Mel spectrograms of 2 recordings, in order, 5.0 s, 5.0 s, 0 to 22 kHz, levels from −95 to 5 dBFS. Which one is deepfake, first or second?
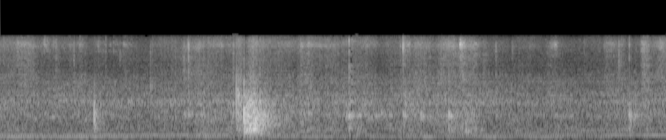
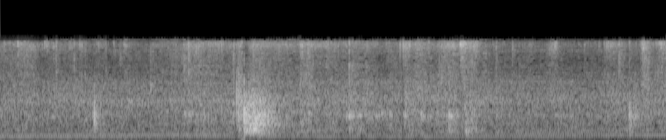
first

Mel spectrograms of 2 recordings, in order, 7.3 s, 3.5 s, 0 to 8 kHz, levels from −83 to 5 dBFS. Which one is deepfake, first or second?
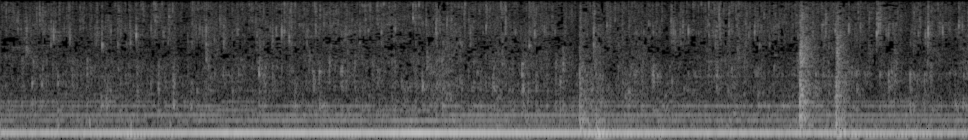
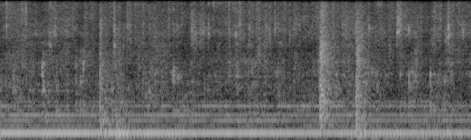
second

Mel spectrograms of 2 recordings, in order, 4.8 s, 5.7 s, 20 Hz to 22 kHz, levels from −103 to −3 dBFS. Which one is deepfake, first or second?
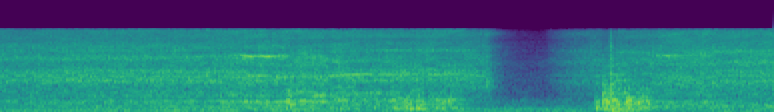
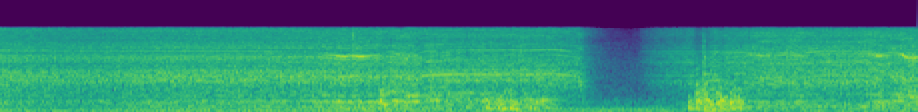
first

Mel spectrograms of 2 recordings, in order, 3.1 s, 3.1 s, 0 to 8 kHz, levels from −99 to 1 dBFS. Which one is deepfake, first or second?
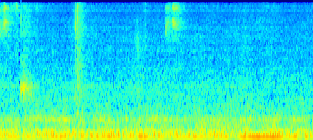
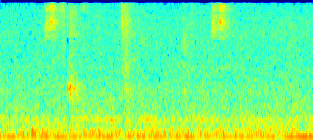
first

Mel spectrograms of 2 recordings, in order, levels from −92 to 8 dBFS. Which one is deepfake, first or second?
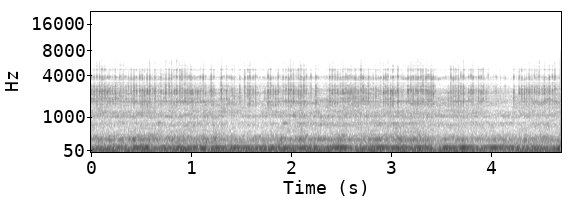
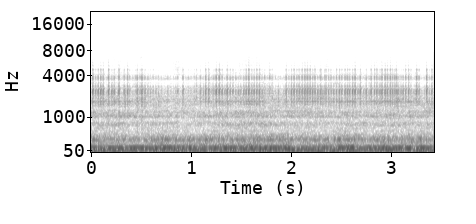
first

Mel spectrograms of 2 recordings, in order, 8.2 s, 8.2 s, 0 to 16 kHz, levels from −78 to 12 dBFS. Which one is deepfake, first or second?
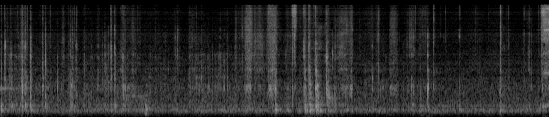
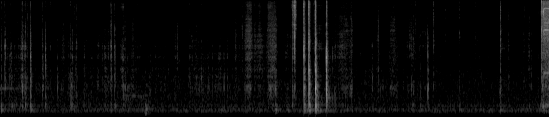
first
